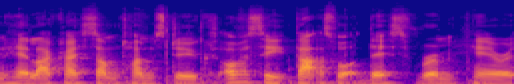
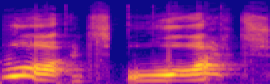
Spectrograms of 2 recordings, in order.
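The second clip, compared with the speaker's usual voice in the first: high loud disbelieving cry; shocked; 10 semitones higher, 10 dB louder than usual. Real, not acted. Builder cries out when the lamp won't place. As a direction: yelp it out in disbelief.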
